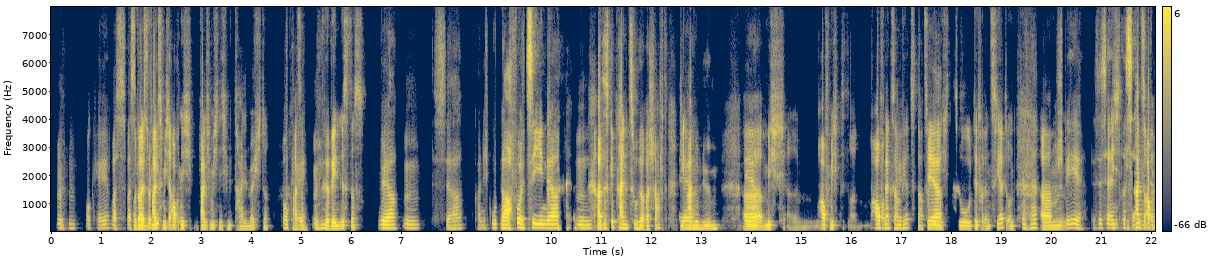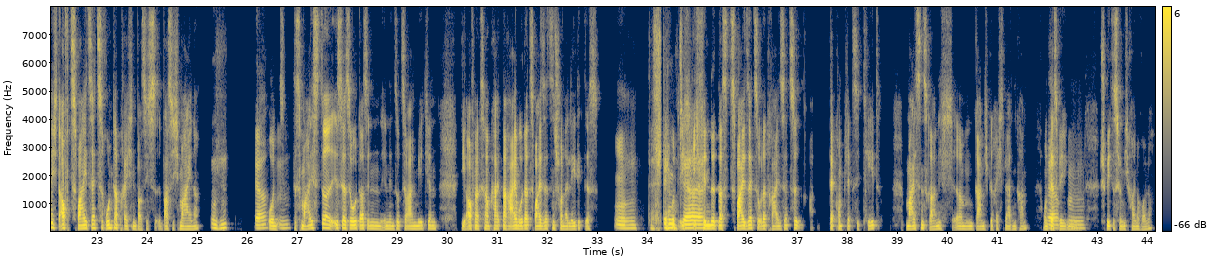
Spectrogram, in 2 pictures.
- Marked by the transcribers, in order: laughing while speaking: "nachvollziehen"; chuckle; other background noise; laughing while speaking: "Das stimmt"
- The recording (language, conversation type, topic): German, podcast, Wie beeinflussen soziale Medien ehrlich gesagt dein Wohlbefinden?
